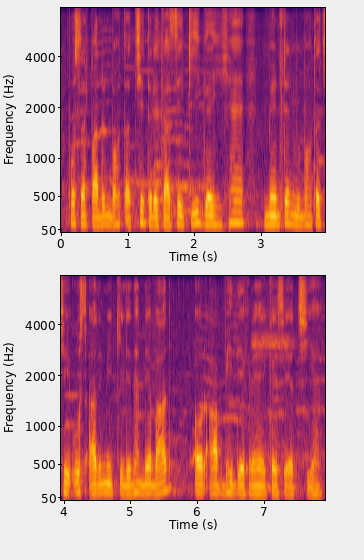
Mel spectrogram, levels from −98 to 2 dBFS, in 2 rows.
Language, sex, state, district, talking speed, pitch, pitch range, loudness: Hindi, male, Bihar, Samastipur, 190 wpm, 120 Hz, 110-125 Hz, -19 LUFS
